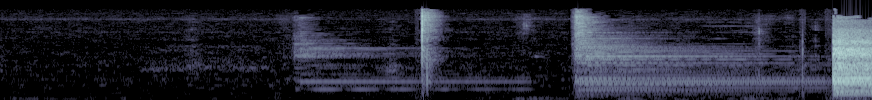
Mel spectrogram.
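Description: Two faint strummed chords on a Pignose mini electric guitar, one about a second and a half in and one near three seconds, each dying away, with a short click between them. The guitar's built-in amplifier is cutting out, so it gives little output.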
